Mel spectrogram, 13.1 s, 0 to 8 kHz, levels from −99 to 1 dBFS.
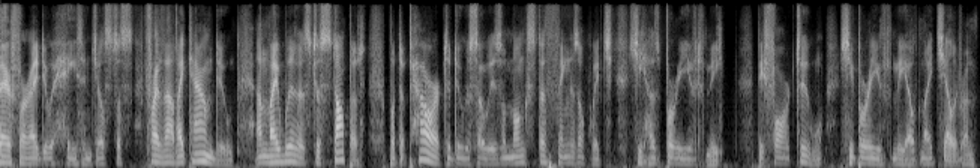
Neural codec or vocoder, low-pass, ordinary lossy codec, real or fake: codec, 16 kHz, 2 kbps, X-Codec, HuBERT features, trained on general audio; 7.2 kHz; MP3, 64 kbps; fake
